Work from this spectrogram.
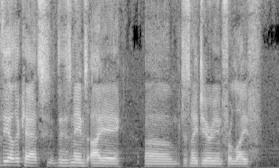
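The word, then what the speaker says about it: Aye: Oh, A-Y-E, but it's pronounced I-A. I-A.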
